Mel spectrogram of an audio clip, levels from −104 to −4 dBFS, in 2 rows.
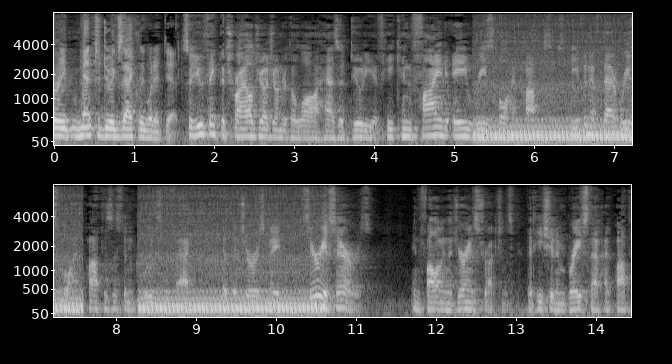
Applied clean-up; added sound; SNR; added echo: none; Engine / Truck / Car; -4 dB; none.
